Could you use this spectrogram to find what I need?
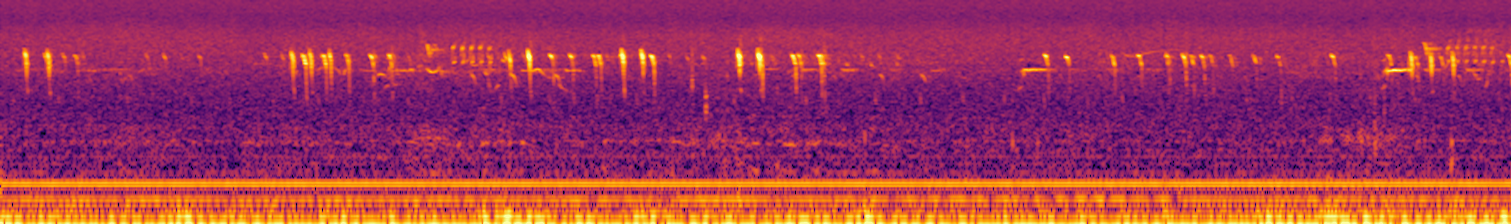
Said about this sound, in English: And there's some wild birds I'm going to point to that are down still in that oak tree. Little guys.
